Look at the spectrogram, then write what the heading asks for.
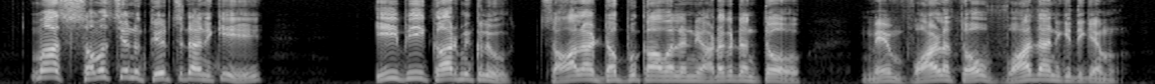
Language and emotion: Telugu, angry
